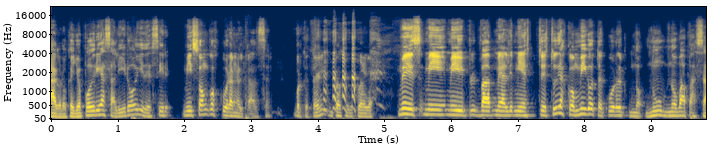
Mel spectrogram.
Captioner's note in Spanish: risas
